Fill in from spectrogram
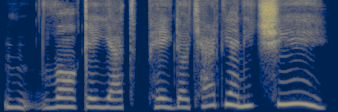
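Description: A woman's voice: a little high, mellow, no room sound, clean studio sound, pitched above the performer's own voice, natural voice. A woman voicing an insistent young boy pestering his father with questions. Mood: puzzled.

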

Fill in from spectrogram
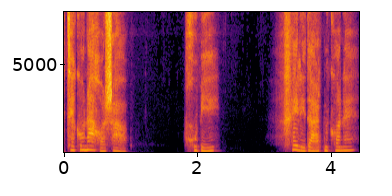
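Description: A woman voicing a gentle, anxious young woman who speaks softly, half in a whisper. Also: mid-range voice, expressive, breathy edge, no room sound, studio quality, pitched above the performer's own voice. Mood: worried. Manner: soft, half-whispered, worried.

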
